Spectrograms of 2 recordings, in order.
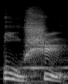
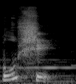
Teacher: When it's fourth tone plus fourth tone, the preceding fourth tone, as in this example, bu, will now become a second tone. So you wouldn't say 不是, it would be 不是.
